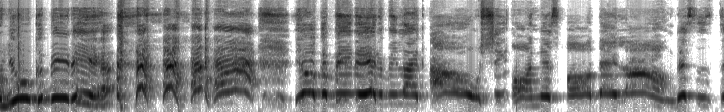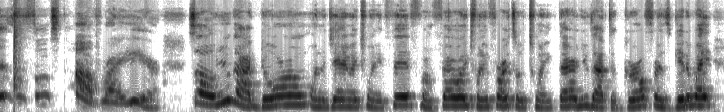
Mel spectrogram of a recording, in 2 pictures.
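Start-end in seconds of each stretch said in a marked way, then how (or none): 0.0-8.9 very high-pitched, giddy shriek of laughter; laughing squeal. Real, not acted. Host teasing viewers about joining the getaway, laughing squeal. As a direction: squeal the words through laughter.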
